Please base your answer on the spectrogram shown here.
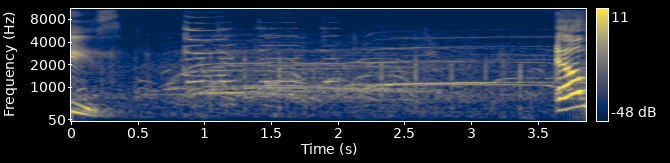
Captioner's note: audience cheering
